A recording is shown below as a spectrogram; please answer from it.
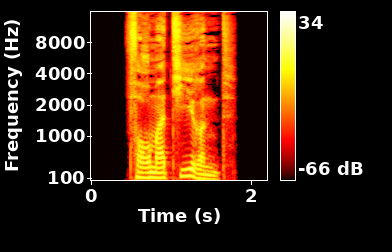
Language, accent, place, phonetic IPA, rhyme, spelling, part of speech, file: German, Germany, Berlin, [fɔʁmaˈtiːʁənt], -iːʁənt, formatierend, verb, De-formatierend.ogg
- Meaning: present participle of formatieren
